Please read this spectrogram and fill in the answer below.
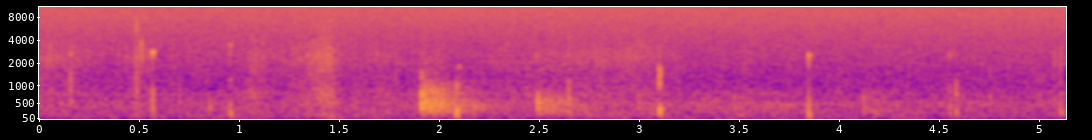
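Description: A girl's stomach gurgling and rumbling, with one loud bubbly gurgle about two seconds in, a shorter one just after, and scattered small pops and squeaks.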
